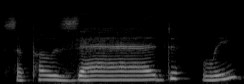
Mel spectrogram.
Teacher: This S is making more of a vibrating sound. And that's common if it comes after a vibrating sound.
